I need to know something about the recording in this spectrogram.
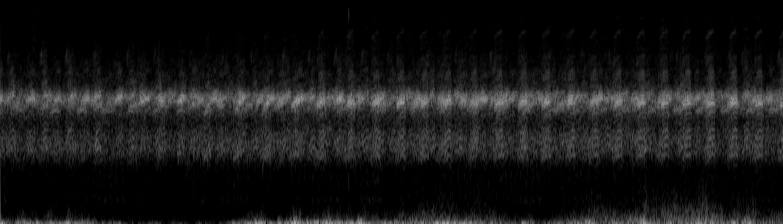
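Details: Summer-night frog chorus: overlapping rapid croaks merge into a constant trilling hum at two pitches, quickly pulsed, over a low rumbling background that swells midway.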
